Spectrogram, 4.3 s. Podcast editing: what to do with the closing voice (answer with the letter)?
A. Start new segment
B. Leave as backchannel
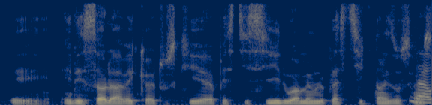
A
